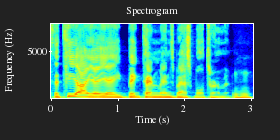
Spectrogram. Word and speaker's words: TIAA: is saying oh Tia Tia okay yeah we're pronouncing it wrong it's Tia Tia men's tournament uh is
